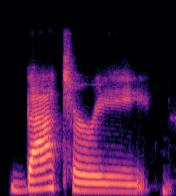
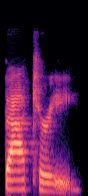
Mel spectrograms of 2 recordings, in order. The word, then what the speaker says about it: battery: is the word battery battery the pronunciation in English many people say it quickly battery battery you might hear it battery battery the T sound kind of depends on the person okay so so not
